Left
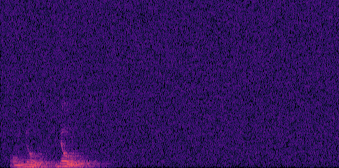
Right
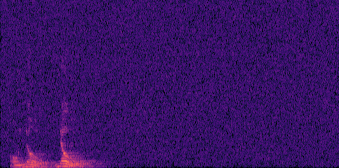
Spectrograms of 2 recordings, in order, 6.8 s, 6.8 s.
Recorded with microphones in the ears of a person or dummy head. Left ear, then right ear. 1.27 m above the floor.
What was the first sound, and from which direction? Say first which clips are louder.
A man speaking: right 5 dB; 35° right (ahead or behind).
